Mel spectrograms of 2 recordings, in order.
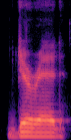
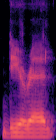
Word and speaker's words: Dired: So, the default file manager in Emacs is the directory editor, also known as Dured, Dared, or Dired, depending on how you want to pronounce it.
